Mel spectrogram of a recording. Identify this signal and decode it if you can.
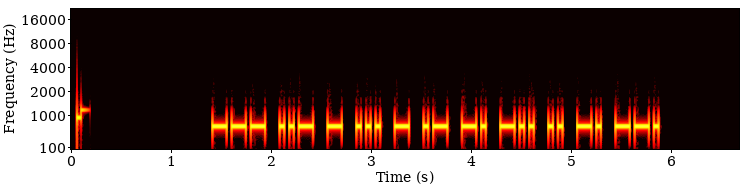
Morse code, heard as a keyed tone, about 25 wpm, 700 Hz. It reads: OUTSTANDING
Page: morse-code-ninja-practice-25wpm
